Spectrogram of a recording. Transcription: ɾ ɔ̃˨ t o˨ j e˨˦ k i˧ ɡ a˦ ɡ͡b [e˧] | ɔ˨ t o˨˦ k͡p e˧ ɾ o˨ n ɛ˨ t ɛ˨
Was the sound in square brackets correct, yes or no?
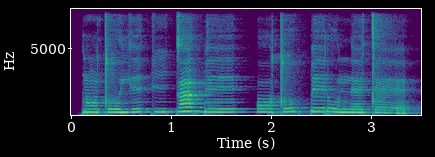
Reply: yes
